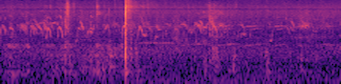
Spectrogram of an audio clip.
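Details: Chicks four weeks old peck about while uttering many short, high, looping peeps in quick overlapping series, with one loud sharp knock near the middle and a low background hum.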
